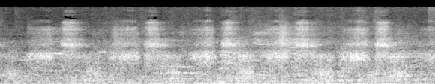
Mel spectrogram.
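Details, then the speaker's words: Child being assessed for cough and difficult breathing: rapid, noisy breathing with a rough, whistling quality on each breath out; expiratory wheeze. "or you may hear other noises when the child breathes out such as wheezing"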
